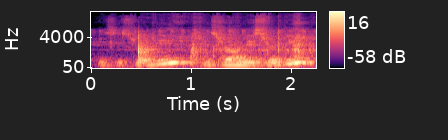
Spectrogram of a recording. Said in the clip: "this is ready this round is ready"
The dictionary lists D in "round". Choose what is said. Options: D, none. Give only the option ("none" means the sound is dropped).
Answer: none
